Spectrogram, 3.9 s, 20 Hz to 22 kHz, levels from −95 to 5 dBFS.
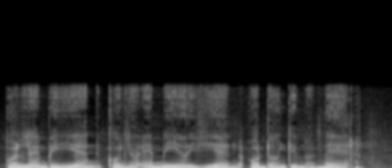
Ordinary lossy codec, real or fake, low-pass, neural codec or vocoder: none; fake; 10.8 kHz; codec, 24 kHz, 1 kbps, SNAC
